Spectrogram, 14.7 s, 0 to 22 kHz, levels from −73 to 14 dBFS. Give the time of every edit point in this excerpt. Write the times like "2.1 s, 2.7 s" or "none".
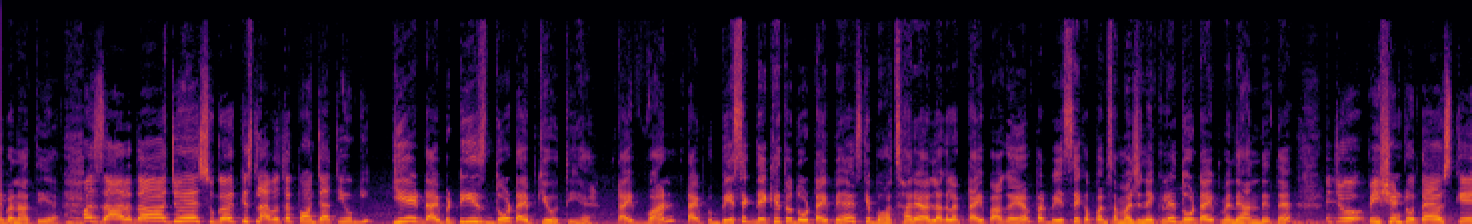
0.8 s, 3.9 s, 13.3 s

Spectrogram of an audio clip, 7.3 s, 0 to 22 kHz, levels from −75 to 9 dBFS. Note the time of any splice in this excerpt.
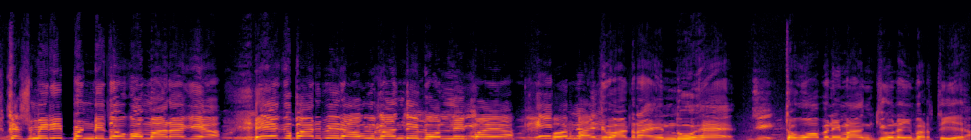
4.5 s

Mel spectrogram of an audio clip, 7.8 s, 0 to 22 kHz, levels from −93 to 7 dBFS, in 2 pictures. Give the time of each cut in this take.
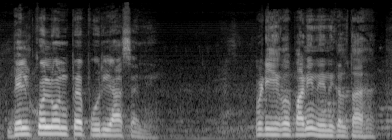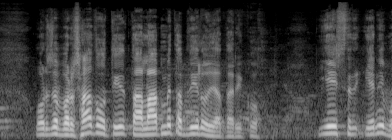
2.6 s

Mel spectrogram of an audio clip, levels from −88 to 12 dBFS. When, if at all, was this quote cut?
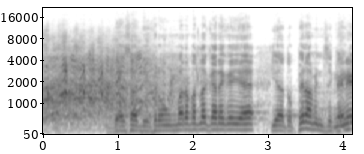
3.0 s

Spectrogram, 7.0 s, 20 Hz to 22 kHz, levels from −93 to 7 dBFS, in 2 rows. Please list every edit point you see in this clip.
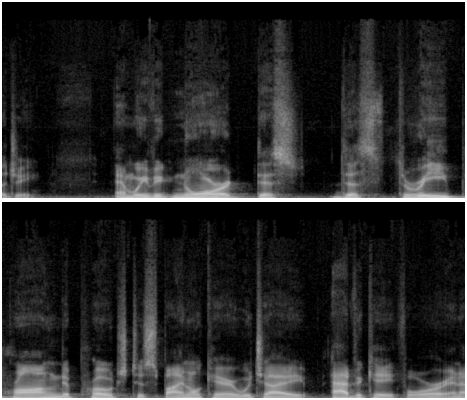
none

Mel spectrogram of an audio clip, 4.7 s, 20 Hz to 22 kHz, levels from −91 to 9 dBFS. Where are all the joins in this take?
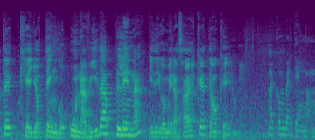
2.2 s

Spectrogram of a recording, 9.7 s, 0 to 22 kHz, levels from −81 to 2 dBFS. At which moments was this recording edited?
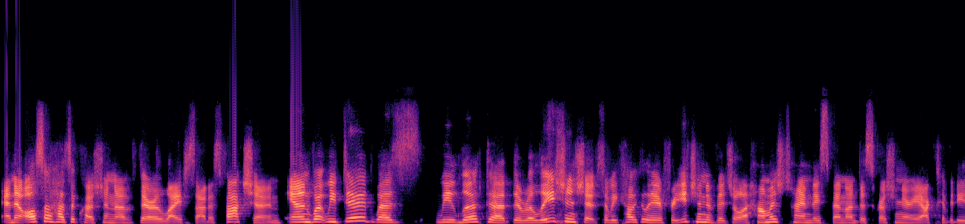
2.8 s

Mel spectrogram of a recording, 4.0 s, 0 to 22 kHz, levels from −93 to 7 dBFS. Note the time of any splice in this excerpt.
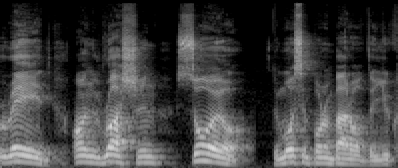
2.4 s

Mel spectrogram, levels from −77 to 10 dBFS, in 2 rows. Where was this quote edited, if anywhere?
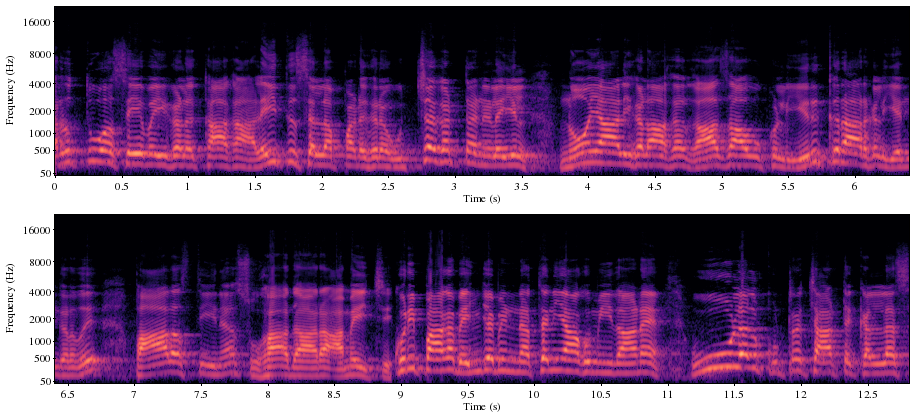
8.8 s

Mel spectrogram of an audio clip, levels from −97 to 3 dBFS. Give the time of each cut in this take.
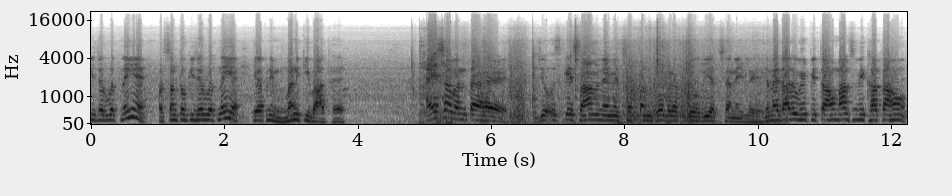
4.9 s, 10.0 s

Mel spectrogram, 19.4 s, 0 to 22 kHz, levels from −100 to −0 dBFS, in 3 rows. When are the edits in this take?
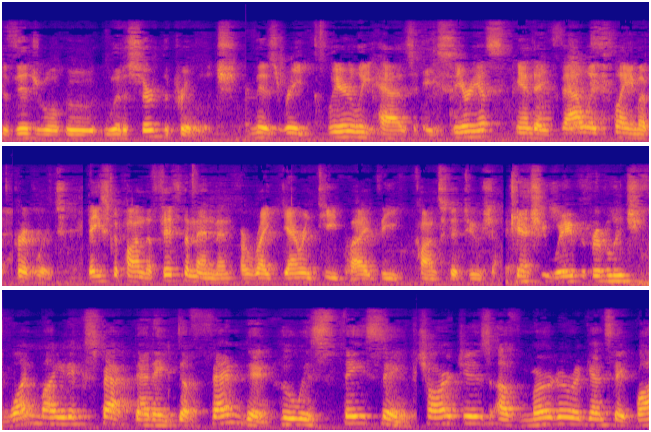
1.0 s, 2.5 s, 5.0 s, 6.9 s, 11.4 s, 12.9 s, 17.1 s

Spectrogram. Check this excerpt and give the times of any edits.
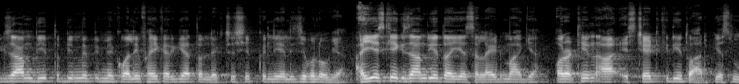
none

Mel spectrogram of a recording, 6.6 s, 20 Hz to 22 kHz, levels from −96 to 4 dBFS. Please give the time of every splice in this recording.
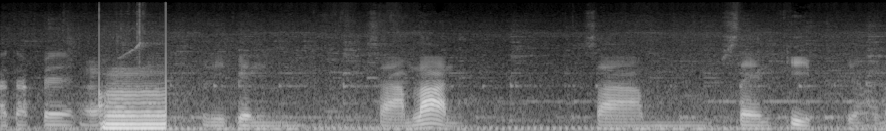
1.2 s

